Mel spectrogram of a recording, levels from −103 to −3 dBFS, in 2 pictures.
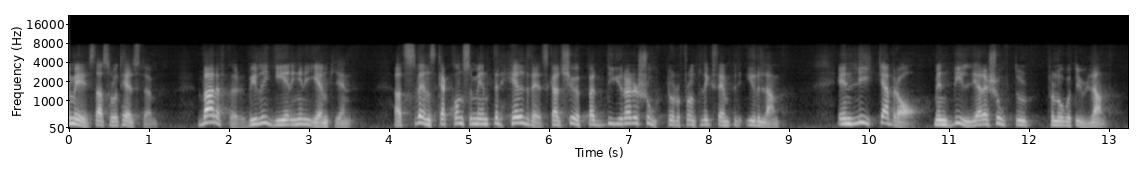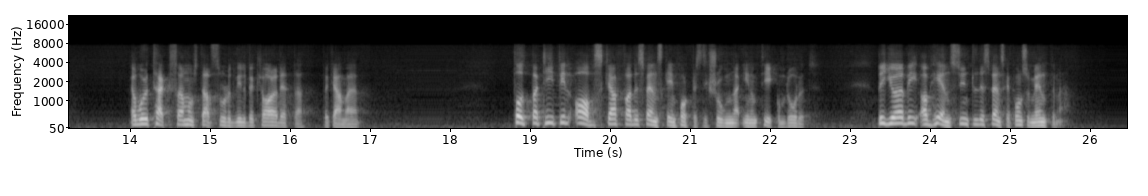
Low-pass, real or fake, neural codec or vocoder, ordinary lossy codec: none; fake; codec, 16 kHz, about 1 kbps, DyCAST, with the encoder's durations; none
